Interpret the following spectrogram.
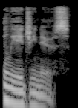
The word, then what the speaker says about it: Elaeagnus: It's pronounced ilag news.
